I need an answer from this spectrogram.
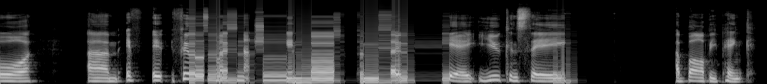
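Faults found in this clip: Robotic sound from repeated short buffers, 1.90–4.50 s: speech becomes a rigid metallic buzz at 93.8 Hz, following the syllables only roughly, with the whole stretch replaced by repeats. Likely cause is buffer underrun in the playout path, looping one 10.7 ms block while real audio is skipped.

Same fault, 5.54–5.90 s: identical 93.8 Hz buzz, shorter, with most of the audio repeated rather than all of it. Same probable component and mechanism.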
